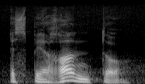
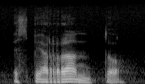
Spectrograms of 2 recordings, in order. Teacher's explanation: Quant au R, il est préférable de le rouler, comme on le fait dans bien des régions de France · Shown in: second take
